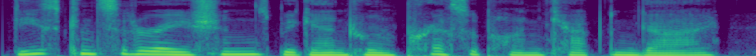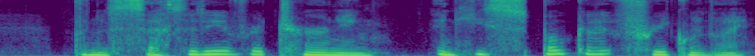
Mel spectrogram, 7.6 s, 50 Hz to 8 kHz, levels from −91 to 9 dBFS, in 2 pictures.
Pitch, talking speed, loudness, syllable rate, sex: 135 Hz, 145 wpm, -18 LUFS, 5.3 syllables/s, male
